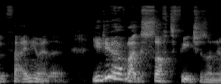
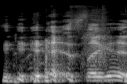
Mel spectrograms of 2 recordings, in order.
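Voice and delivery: squealed through laughter, very slow and high; laughing; 8 semitones higher, 9 dB louder, much slower than usual. Real, not acted. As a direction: gush it while cracking up. Both delighted, laughing.

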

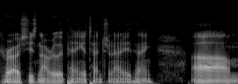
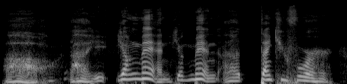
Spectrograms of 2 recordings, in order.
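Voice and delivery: put-on high old-man voice, gently rambling; a lonely old traveller grateful for company; 5 semitones higher than usual.

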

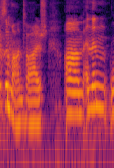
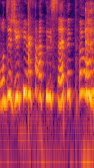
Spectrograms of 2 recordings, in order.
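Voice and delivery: incredulous; 8 semitones higher, 5 dB louder than usual. Retold or imitated. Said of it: "I'm like".

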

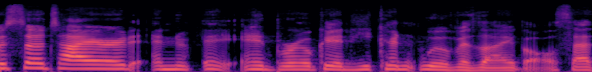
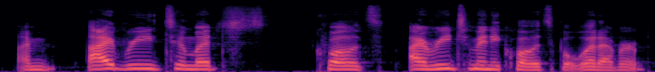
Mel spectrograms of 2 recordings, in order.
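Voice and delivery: ordinary delivery

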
